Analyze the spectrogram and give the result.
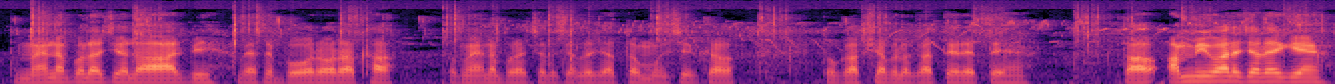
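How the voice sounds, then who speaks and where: A mid-pitched man from Pakistan walks outdoors and narrates his own casual vlog. He speaks slowly and deliberately, repeating fillers and pious phrases as he goes. Faint background hiss and birdsong sit under his voice. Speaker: vlogger. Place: outdoors, walking along a village road.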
